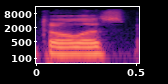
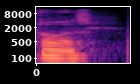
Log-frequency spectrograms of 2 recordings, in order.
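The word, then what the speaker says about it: Ptolus: Is the P silent? I don't know. – I think it is. – If I remember right, I think it is. I think they do call it Tolis, but Tolis, yeah. – You know, maybe people on the other side of the planet pronounce the P.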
